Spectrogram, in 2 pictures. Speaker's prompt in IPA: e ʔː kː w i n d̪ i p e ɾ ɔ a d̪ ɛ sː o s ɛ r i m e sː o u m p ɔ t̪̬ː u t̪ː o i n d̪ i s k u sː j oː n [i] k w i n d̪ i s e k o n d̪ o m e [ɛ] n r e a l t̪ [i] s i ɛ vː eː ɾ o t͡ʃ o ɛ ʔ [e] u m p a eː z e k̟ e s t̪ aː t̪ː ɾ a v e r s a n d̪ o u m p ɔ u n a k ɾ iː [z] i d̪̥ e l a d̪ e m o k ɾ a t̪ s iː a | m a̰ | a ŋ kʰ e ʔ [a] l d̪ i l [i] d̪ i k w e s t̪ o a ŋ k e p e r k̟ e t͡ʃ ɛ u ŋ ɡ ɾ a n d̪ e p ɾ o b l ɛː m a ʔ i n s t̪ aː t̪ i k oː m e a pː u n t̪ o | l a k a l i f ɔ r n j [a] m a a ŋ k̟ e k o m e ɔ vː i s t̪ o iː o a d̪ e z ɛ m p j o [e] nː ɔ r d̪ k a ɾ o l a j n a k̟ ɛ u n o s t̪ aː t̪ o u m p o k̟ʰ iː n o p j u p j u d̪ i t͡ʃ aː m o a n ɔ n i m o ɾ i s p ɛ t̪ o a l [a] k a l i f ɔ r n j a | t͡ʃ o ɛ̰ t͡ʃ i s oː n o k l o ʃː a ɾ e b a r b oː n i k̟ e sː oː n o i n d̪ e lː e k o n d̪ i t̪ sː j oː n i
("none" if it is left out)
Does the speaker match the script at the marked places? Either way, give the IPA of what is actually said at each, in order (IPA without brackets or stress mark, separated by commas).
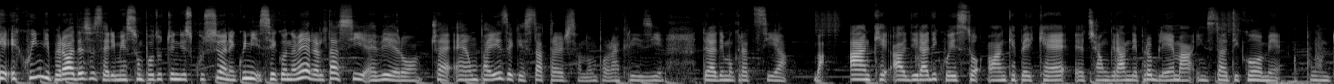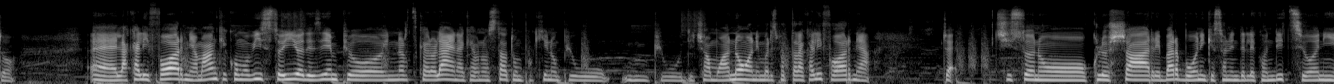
e, i, a, ɛ, z, a, a, a, i, a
